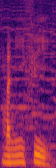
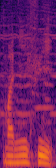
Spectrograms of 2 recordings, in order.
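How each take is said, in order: First: The middle consonant is an f sound. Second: The same.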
